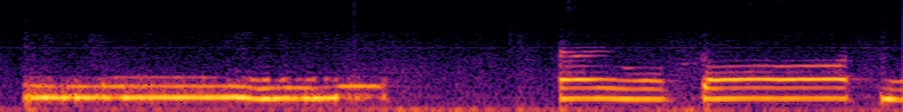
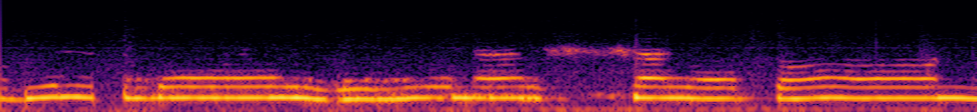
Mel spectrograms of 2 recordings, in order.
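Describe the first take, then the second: Both takes have the same delivery.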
